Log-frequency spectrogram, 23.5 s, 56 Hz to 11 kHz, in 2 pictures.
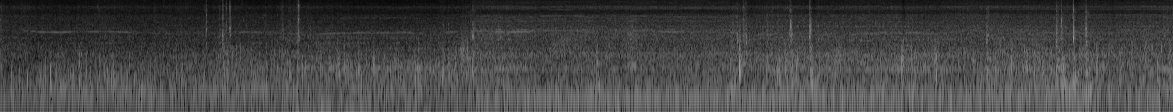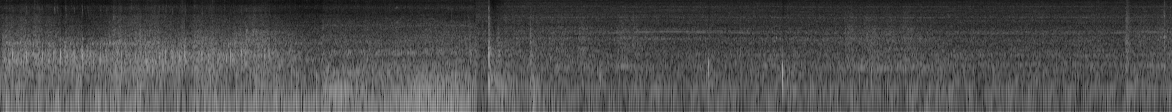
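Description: Winch motor whirring steadily as a Land Rover is hauled up by cable off an LR4, a low drone running throughout with a louder, rougher strain midway before settling back.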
